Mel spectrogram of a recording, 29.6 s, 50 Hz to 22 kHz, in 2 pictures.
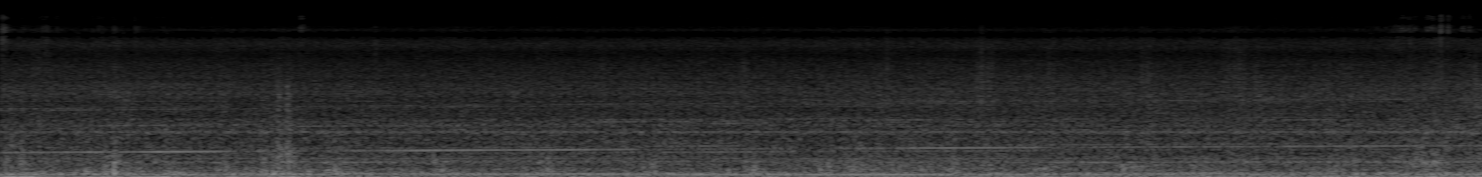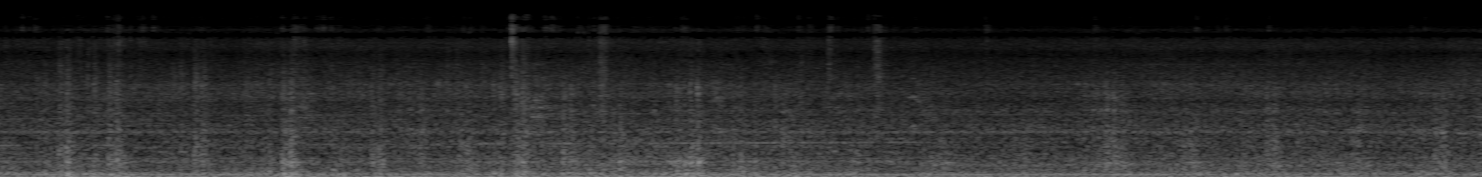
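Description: Running sound inside a Tobu 200 series express train car: a steady rumble of wheels on rail, with a faint whine from the DC traction motors that rises in pitch as the train gathers speed. Over the middle stretch the wheels knock and click several times over rail joints and points.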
